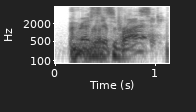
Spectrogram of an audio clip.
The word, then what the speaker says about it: reciprocity: No, but I think there should be some reciprocity, whatever that's called. – How do you say that word? – Otherwise, it's potentially creepy. – Reciprocity. – Mr. American. Reciprocity. There you go.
